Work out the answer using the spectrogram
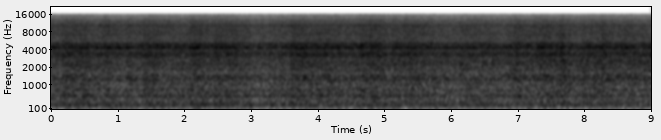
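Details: Centrifugal pump at best efficiency point, with inlet pressure first falling then rising: a steady, even hiss with a gritty crackle and no rhythm. Cavitation on the impeller blades.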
